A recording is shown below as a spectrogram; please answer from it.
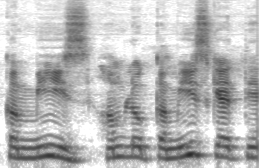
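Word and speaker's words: camisa: Note की होगी कि कमीज़ा मैं बोल रहा हूँ लेकिन यहाँ एस लिखा हुआ है, तो जो एस है वो ज़्यादातर जेड की आवाज़ प्रोनाउंस करता है, ठीक है, पुर्तगीज़ में। इसी तरह आप ऊपर भी देखें,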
